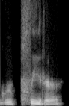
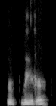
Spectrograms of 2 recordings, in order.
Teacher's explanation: when the stop sounds connect over they're always unaspirated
